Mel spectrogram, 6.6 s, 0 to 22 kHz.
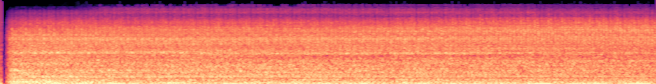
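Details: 1937 Chevy Master Deluxe coupe warmed up after a long sit, with oil pressure around 18–20. A smooth, even low-rumble idle with no knocks or misses, running healthy.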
